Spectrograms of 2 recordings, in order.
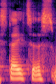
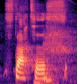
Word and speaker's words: status: Yeah, so first of all, the word status, you say status, I say status. We are both correct. So there's an American pronunciation, status, and the British pronunciation is status, but it's all the same thing.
